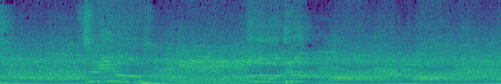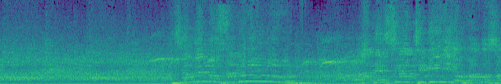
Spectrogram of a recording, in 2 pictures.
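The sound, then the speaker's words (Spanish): A live rock concert crowd cheers, yells and whoops, calling for an encore after the band's set. The roar is loud and continuous, with shouted calls rising and falling above it in bursts. “Al parecer el animador no quiere que se vaya todavía, la gente no se quiere tampoco, el público pide otra, nos vamos al micrófono ambiental.”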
